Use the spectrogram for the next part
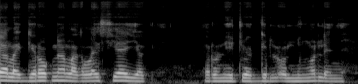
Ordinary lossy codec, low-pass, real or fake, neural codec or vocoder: none; none; fake; codec, 44.1 kHz, 7.8 kbps, DAC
